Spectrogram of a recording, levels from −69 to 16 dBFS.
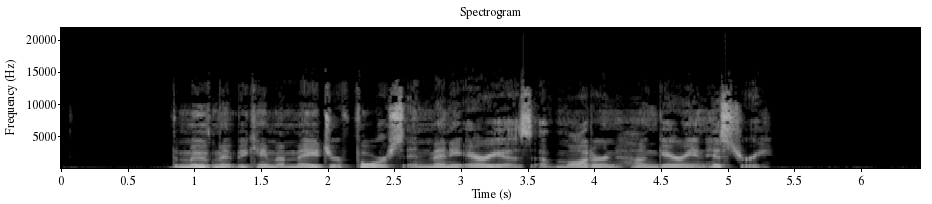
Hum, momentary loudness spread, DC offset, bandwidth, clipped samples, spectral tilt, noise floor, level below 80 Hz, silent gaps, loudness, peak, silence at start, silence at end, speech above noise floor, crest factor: none; 7 LU; under 0.1%; 14.5 kHz; under 0.1%; -3.5 dB/octave; -59 dBFS; -48 dBFS; none; -16 LUFS; 0 dBFS; 0.85 s; 1.1 s; 43 dB; 18 dB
